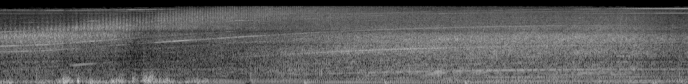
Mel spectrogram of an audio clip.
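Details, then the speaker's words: Goblin 500 electric helicopter, Castle Talon 90 ESC reprogrammed from problematic defaults to Heli Fixed End Point mode: smooth whine climbing steadily as rotor slowly spools up, no stutter or grinding; healthy slow spool-up. "first we should expect a nice slow spool up very nice"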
